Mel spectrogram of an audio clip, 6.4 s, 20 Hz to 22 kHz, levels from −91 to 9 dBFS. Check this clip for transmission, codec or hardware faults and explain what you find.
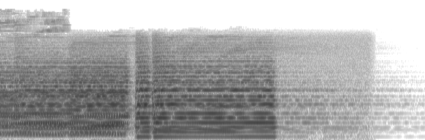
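One transmission fault: digital radio blending to analogue, from 0.94 s to 5.65 s. The receiver lost the digital stream and cross-faded over about 127 ms to the station's FM broadcast, then back. Hiss rises to roughly 30 dB below the signal, and the level shifts by about 3 dB. A codec bandwidth drop would not bring in hiss.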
